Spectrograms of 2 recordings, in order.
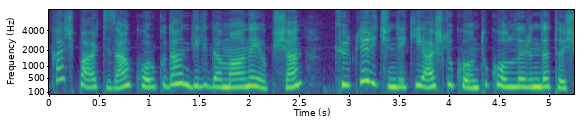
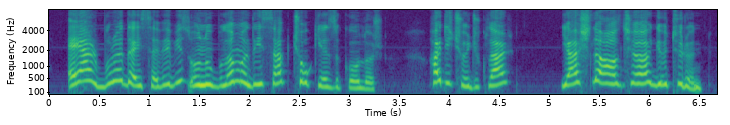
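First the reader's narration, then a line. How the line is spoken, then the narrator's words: Shouted. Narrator (Turkish): diye bağırdı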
